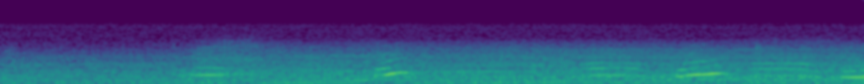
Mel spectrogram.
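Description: A woman speaks in a cheerful, sing-song voice close by.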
